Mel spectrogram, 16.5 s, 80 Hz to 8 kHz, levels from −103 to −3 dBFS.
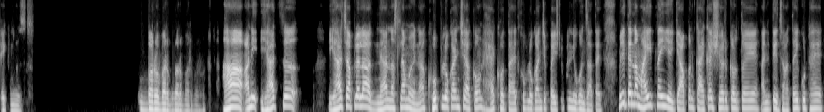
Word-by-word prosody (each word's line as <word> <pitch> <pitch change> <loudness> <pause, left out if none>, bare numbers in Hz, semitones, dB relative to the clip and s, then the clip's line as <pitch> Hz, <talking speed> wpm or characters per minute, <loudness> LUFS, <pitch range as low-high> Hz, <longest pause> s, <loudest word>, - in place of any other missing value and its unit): Fake 125 -1 -6
news. 105 -3 -7 2.3
बरोबर, 130 -1 +2
बरोबर, 115 -2 -5
बरोबर. 105 +1 -16 0.4
हां 180 +4 +8
आणि 185 +3 +4
ह्याच 150 +10 0
अ, 195 -4 +3 0.7
ह्याच 155 +9 +2
आपल्याला 195 -1 +3
ज्ञान 135 +3 +1
नसल्यामुळे 160 -2 0
ना 130 +6 -1
खूप 170 +4 +1
लोकांचे 185 0 0
अकाउंट 165 +2 -2
हॅक 135 +2 -5
होत 140 -2 -3
आहेत, 130 0 -2
खूप 155 -1 -7
लोकांचे 150 +2 -3
पैसे 130 +1 -3
पण 165 - -3
निघून 145 -2 -1
जात 120 -3 -7
आहेत. 115 -1 -5 0.4
म्हणजे 235 +5 +1
त्यांना 240 -2 +4
माहीत 200 +3 +1
नाहीये 200 -7 +3
की - - -1
आपण 135 +6 -1
काय-काय 145 +5 -1
शेअर 165 0 -1
करतोय 160 0 -1
आणि 135 +1 -4
ते 155 - +3
जातंय 135 +5 -2
कुठे, 155 -1 -2
155 Hz, 145 wpm, -22 LUFS, 130-175 Hz, 2.3 s, हां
